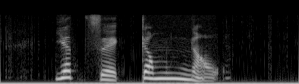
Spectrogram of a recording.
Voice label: "jatzekgamngau", Cantonese

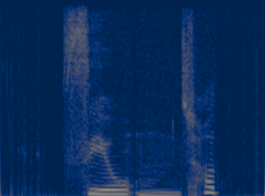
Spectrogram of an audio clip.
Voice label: "siumceot", Cantonese; feeling

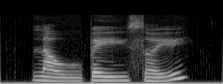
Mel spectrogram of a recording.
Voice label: "laubeiseoi", Cantonese

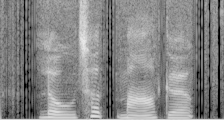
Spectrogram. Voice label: "louceotmaagoek", Cantonese

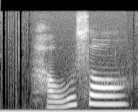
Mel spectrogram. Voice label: "hauso", Cantonese

